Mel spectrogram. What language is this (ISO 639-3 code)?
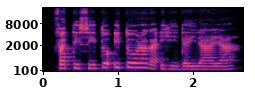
kik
